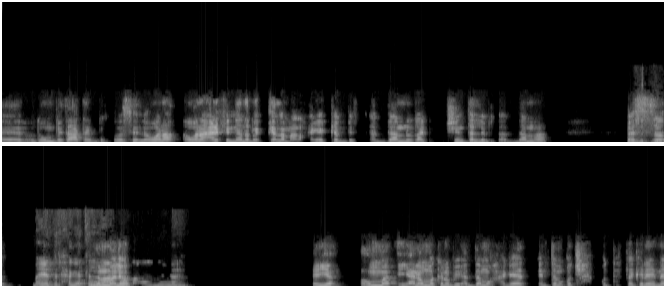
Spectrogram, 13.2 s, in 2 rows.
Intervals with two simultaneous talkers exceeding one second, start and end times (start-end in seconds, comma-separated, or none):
none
